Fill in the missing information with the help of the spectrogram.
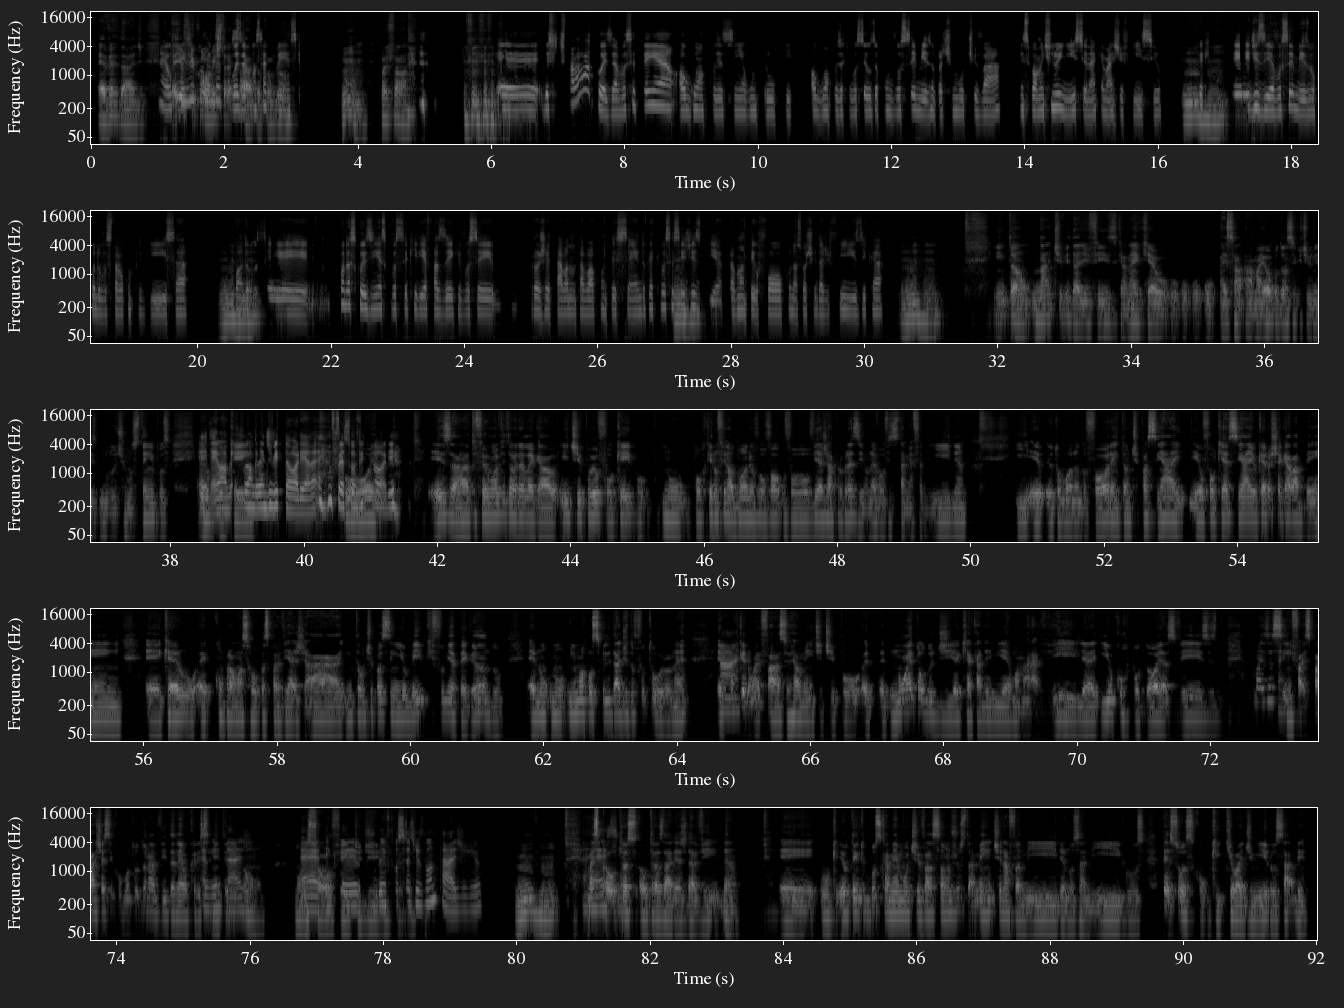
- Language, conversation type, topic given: Portuguese, podcast, Quais pequenas vitórias te dão força no dia a dia?
- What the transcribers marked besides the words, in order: laugh; chuckle; unintelligible speech; other background noise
